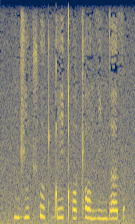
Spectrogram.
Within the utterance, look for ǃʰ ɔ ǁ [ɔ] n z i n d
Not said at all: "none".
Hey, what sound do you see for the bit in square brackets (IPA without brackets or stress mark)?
ɔ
